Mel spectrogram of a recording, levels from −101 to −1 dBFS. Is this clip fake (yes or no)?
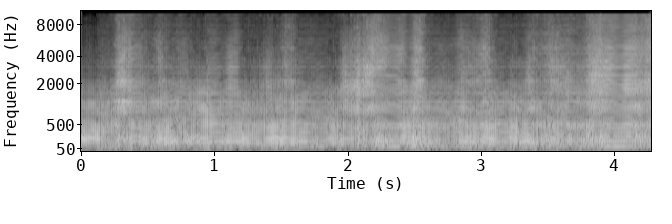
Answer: yes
